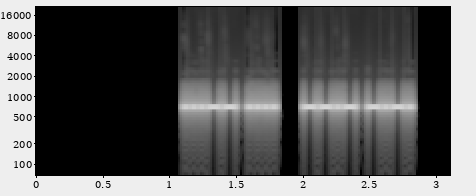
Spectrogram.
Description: Morse code, heard as a keyed tone, about 40 wpm, 700 Hz. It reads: 3H QC
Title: Winter Field Day Exchanges 40wpm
